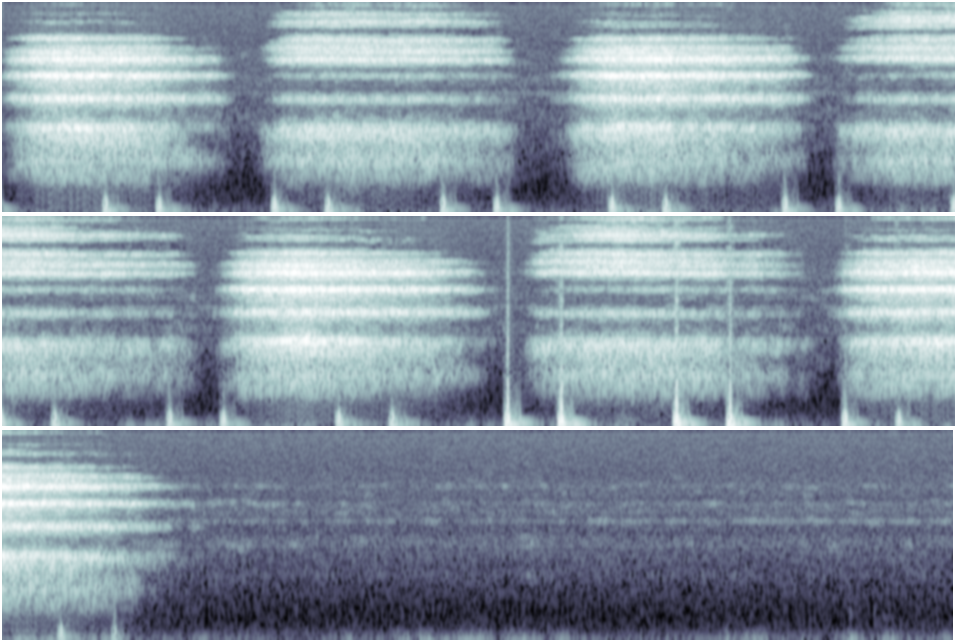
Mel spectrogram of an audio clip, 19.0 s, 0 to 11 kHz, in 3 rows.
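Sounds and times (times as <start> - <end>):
heartbeat thumps: 0.0 - 13.7
person breathing: 0.0 - 14.0.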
